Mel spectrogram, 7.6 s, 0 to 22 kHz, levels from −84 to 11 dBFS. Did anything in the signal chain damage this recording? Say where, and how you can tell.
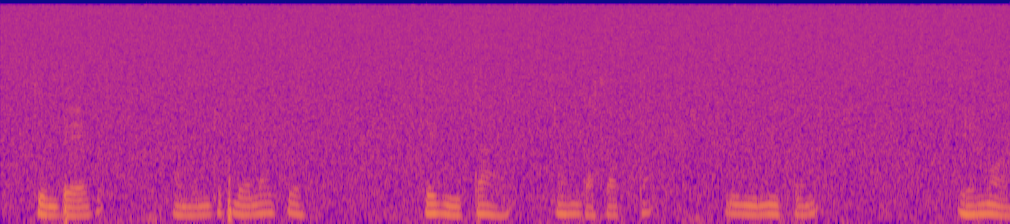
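Yes: low bit depth with dither at sample-format conversion. Steady, even hiss runs throughout at nearly speech level, not gritty distortion, which fits a 3-bit word with dither.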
